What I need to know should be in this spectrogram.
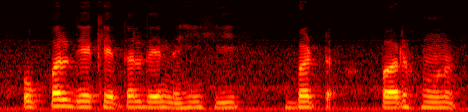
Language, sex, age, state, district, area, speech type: Punjabi, male, 30-45, Punjab, Jalandhar, urban, spontaneous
